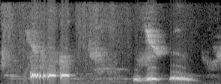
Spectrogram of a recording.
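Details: Zebra dove of local stock singing vigorously, a song used for luring: a fast clipped run of high staccato notes, a pause, then two mellow, rolling coos that fall away.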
